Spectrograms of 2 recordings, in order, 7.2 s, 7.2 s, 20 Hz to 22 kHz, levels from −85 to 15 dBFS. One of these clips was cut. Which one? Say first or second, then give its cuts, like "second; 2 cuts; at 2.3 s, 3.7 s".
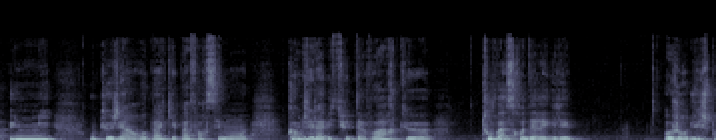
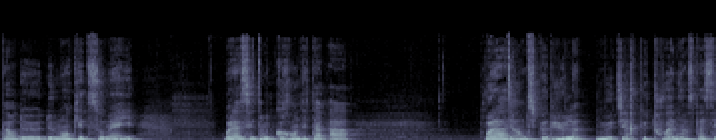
second; 5 cuts; at 2.6 s, 3.3 s, 5.1 s, 5.5 s, 5.9 s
